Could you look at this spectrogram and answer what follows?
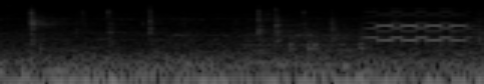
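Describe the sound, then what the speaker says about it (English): A phone ringing in the horror game Fears to Fathom: Norwood Hitchhike, faint repeated rings emerging at the end over a low rumbling background. "Your phone ringing."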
